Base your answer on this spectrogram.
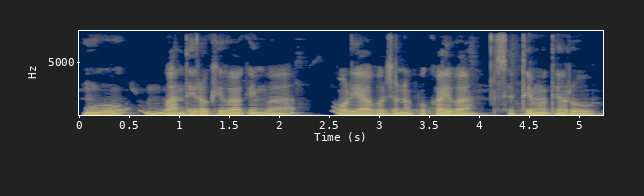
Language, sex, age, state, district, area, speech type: Odia, male, 18-30, Odisha, Mayurbhanj, rural, spontaneous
